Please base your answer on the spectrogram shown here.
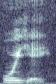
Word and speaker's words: Oye: several stories about Tom Oi. Now, one of the first things is that he taught me that um Japanese names always have at least two syllables. And so, it's not oi, it's oi.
